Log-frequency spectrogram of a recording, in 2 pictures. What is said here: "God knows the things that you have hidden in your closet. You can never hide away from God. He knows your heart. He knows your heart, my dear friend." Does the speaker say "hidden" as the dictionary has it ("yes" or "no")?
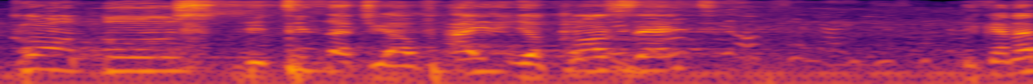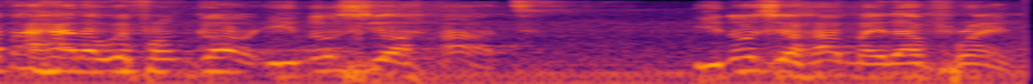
no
